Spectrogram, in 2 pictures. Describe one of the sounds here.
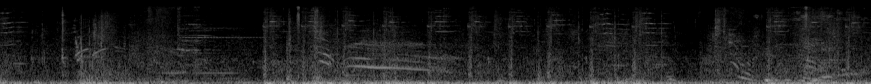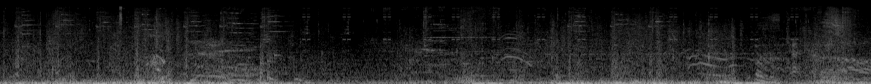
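Game weapons fire and explosions burst.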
